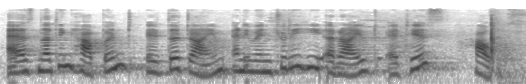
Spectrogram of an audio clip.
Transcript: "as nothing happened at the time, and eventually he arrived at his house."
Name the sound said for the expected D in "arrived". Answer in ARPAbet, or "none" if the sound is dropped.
D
